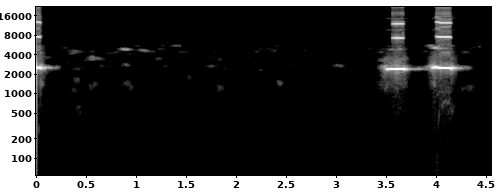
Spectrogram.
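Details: Striped cuckoo delivering a paired whistle, two even, clear notes close in pitch with the second a touch higher, after a quiet gap that opens on the end of a previous note.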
